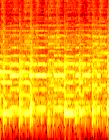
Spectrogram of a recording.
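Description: Live Bihu folk music: a dhol drum beating a fast rhythm under a quick melody of short held notes that step up and down in pitch.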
